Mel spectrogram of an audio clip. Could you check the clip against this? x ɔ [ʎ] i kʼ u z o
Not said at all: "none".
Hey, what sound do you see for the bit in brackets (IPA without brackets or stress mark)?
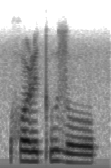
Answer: ɭ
